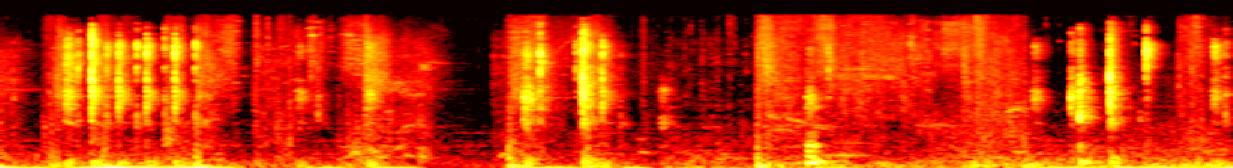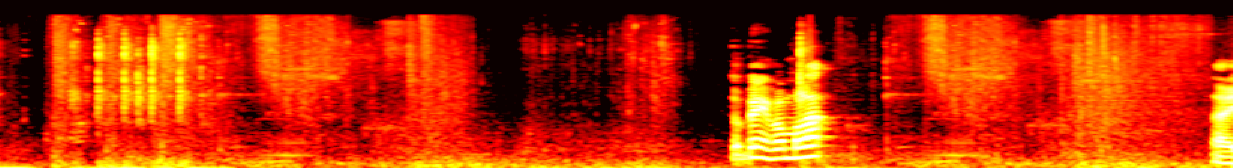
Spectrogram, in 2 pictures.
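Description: Sword slashes and impacts clash rapidly.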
